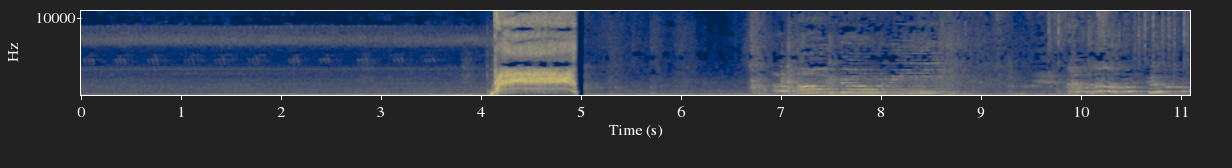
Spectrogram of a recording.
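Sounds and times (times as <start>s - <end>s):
loud harsh scream: 4.1s - 5.0s.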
